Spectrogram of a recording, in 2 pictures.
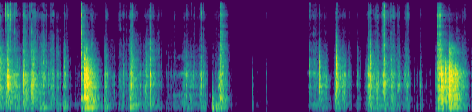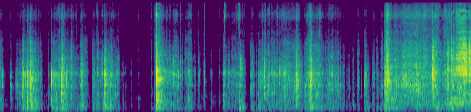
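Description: A cardboard product box being cut and pried open with a metal blade: irregular bursts of scraping, tearing and rustling of cardboard and tape, with a brief pause about five seconds in and a longer continuous rustle near the end as the flap comes open.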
